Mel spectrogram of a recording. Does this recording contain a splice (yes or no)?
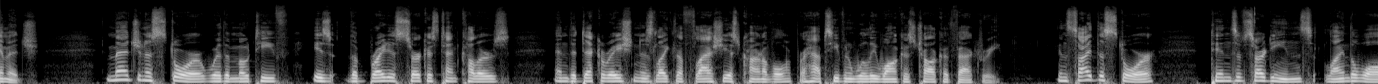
no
